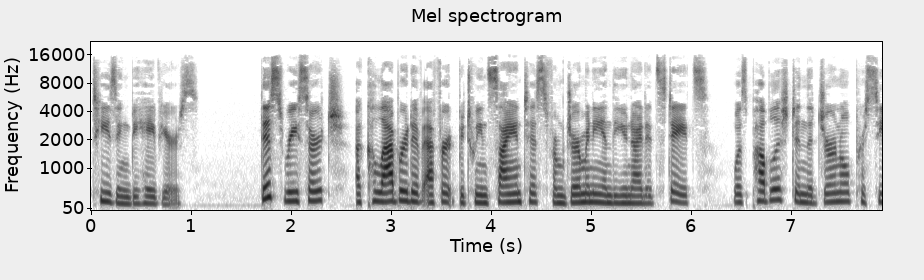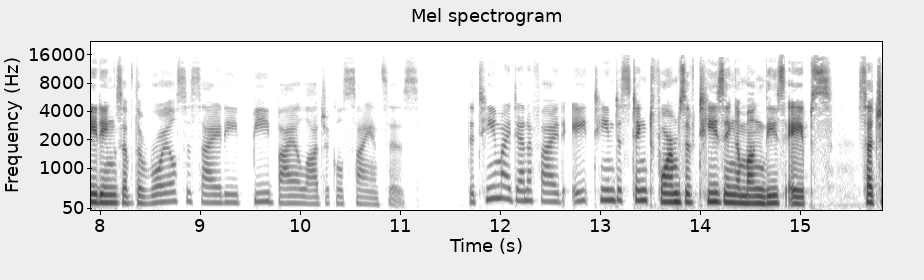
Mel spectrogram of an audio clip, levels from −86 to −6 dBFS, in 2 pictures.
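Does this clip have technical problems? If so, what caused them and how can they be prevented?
Yes. A rapid ticking rides on the speech from 7.93 to 8.67 s while the level drops about 20 dB, and again from 12.73 to 13.77 s as it climbs back. This is zipper noise: the gain moved in unsmoothed 1 dB steps, each one clicking. Ramping gain changes smoothly per sample prevents it.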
